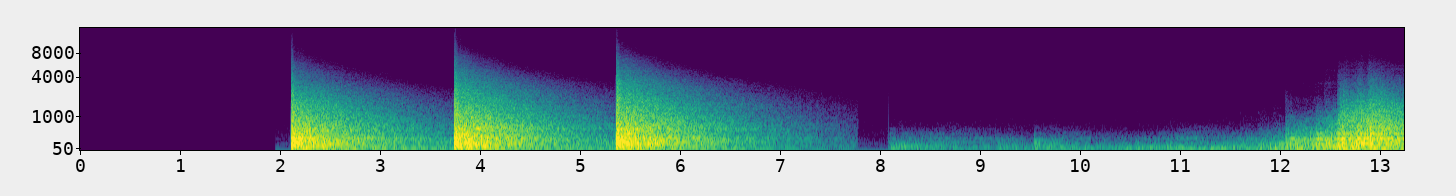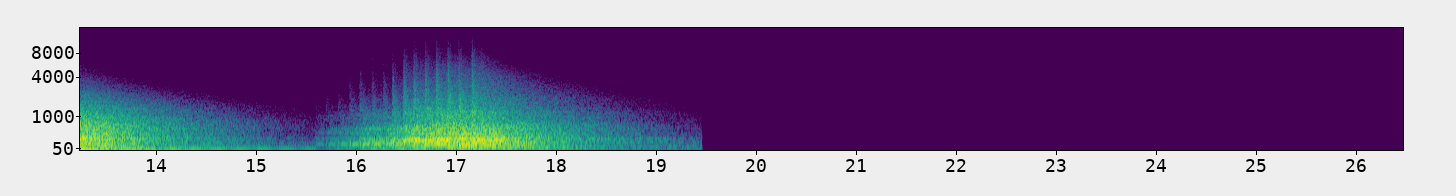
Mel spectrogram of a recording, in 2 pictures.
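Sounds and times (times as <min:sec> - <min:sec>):
bass drum: 0:02.1 - 0:07.5, 0:08.1 - 0:18.8.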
